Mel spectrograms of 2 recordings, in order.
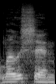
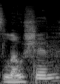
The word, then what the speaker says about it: LO•TI•ON: It's about lotion, but pronounced. I thought it was lotion.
